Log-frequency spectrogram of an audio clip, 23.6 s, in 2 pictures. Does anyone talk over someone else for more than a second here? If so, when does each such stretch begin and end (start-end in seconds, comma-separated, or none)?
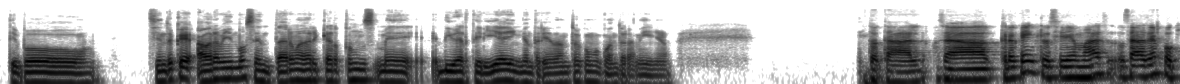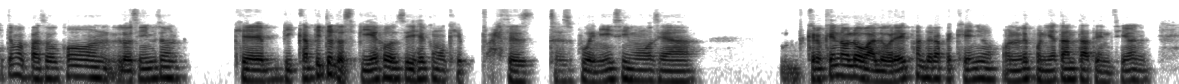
none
